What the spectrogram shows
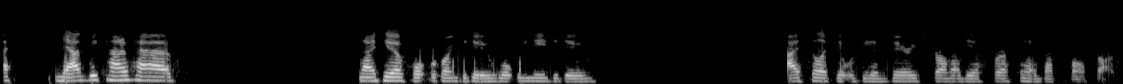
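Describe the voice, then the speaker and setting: A woman's voice: sits low, level tone, normal speed, pauses often, a little hiss or hum. A woman playing in a tabletop game over a call, her voice muffled as if heard through a wall. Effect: muffled audio, as if heard through a wall. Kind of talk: casual online game chat. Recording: muffled, phone-like voice call audio.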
